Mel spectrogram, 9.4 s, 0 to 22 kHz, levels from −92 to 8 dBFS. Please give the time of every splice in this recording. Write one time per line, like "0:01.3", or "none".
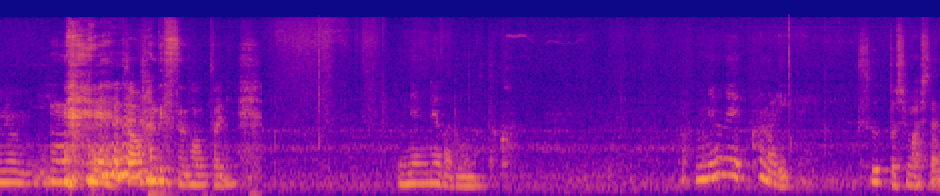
0:02.5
